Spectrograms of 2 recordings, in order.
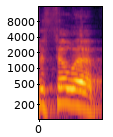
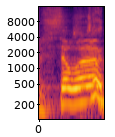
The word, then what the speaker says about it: الثواب: هالشهر انا عشرتهم كلهم اذا بتقول الثواب اذا بدك تقول الثواب بدك تحط لاث ثلاث نقط ايهه هي ولا فيك تلفظها سين بحطوا سين يعني بتقول السواب يحطوا سين السين بتغير المعنى بتغير المعنى بس هن بيستعملوا بدل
